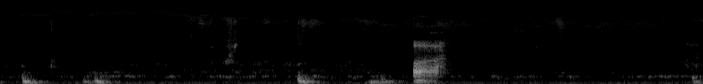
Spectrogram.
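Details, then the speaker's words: Fiat Argo (also Mobi/Cronos) at 46,602 km: sharp irregular clunks from the steering column when the wheel is turned left or right while parked or slow, jolting and vibrating the wheel. "quando você vira a direção com ele parado ou devagarinho um estalo na direção se Vocês conseguem ouvir vendo pessoal Toda vez que você manobra tanto para esquerda ou para direita da esse estalo chega a dar um tranco no volante e uma vibração ó tá vendo"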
